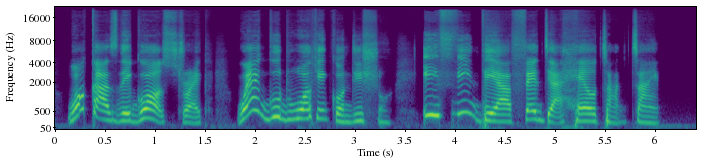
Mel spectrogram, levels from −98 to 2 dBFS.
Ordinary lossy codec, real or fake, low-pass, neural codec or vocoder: none; fake; none; autoencoder, 48 kHz, 32 numbers a frame, DAC-VAE, trained on Japanese speech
